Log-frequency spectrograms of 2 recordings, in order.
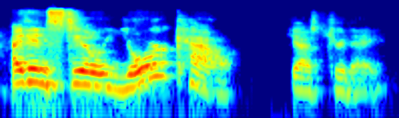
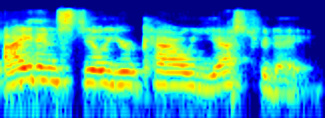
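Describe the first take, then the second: First: The stress is on the word your. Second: The stress is on the word yesterday.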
